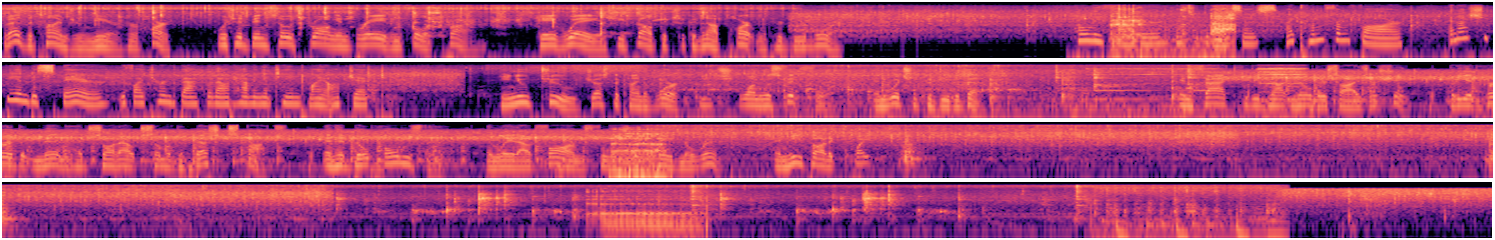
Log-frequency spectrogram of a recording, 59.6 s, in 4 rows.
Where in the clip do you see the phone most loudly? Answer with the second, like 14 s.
28 s.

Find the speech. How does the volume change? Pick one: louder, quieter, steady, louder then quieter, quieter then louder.
steady.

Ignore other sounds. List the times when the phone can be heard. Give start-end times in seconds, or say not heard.
25.8-28.0, 35.9-36.5.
